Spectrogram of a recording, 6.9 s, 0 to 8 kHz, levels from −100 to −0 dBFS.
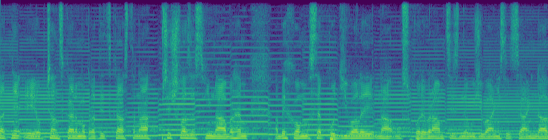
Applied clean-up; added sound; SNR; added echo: none; Wind instrument, woodwind instrument; 7 dB; none.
